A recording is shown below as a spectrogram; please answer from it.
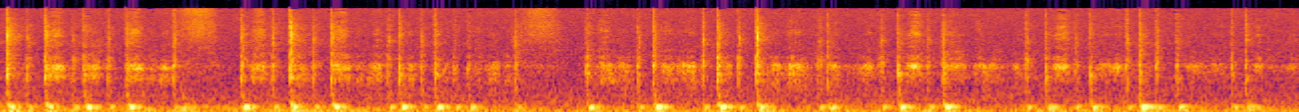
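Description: Pen stylus on a graphics tablet writing out words by hand: a quiet, rapid, irregular run of small clicks and taps.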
